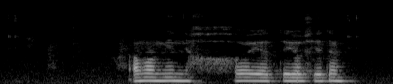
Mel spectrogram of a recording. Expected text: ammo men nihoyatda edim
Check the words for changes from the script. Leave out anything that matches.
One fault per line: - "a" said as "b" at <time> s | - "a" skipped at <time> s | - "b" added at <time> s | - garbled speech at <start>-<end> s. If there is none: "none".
- "yosh" added at 3.0 s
